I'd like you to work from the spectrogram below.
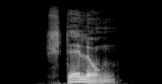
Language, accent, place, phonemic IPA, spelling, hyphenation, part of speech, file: German, Germany, Berlin, /ˈʃtɛlʊŋ/, Stellung, Stel‧lung, noun, De-Stellung.ogg
- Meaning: 1. position, posture (specific way of holding or positioning the body) 2. position, posture (specific way of holding or positioning the body): sex position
